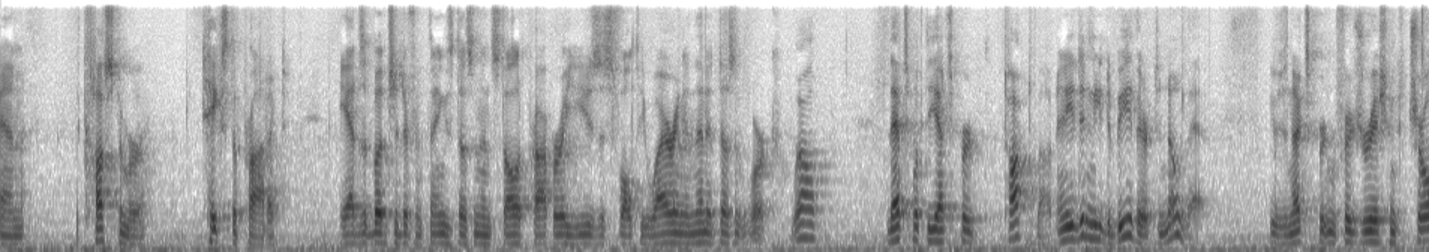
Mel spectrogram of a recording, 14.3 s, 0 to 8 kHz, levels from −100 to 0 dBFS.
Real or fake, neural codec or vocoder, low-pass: fake; codec, 16 kHz, 6 kbps, DAC; 7.2 kHz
